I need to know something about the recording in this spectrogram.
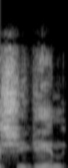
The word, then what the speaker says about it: ش: The letter sheen is pronounced when the middle part of the tongue comes in contact with what lies opposite to it from the roof of the mouth।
